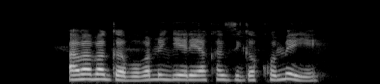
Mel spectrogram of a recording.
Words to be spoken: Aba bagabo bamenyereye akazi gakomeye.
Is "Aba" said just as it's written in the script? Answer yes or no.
yes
